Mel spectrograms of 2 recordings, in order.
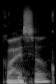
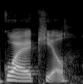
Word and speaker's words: Guayaquil: Guayaquil. – Guayaquil. Guayaquil.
